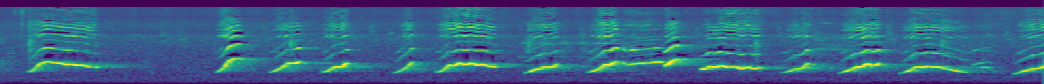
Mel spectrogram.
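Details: Gibbons singing in the morning, a run of strong upward-sweeping hoots that flatten into sustained notes, delivered in quick succession after a short pause, some overlapping as a rhythmic chorus.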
